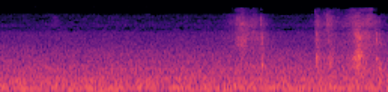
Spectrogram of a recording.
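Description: Tarot cards shuffled by hand, a soft, steady papery riffle with a few brighter flicks near the end, quiet and alone with no talking.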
